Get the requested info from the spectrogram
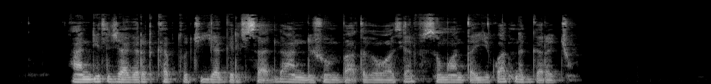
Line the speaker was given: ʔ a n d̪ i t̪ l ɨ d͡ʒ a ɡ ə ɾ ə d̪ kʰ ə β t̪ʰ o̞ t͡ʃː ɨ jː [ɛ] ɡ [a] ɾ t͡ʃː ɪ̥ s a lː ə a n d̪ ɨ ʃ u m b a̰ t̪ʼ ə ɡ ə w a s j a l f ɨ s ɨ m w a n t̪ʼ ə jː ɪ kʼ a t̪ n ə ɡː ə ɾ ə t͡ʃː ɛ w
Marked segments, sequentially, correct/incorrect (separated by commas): incorrect, incorrect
